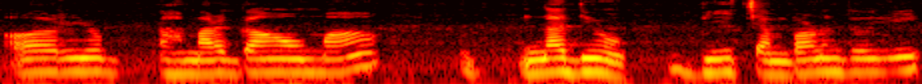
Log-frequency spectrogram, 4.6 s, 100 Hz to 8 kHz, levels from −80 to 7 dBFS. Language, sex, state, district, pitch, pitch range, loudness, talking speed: Garhwali, female, Uttarakhand, Tehri Garhwal, 185 Hz, 180-195 Hz, -26 LUFS, 115 wpm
